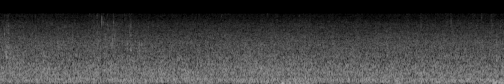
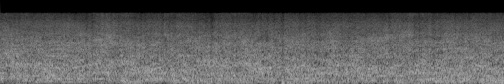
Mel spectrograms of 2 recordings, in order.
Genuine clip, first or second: first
